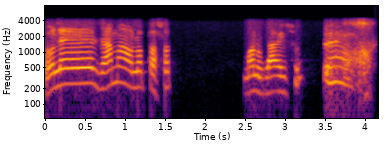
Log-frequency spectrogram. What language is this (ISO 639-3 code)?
asm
